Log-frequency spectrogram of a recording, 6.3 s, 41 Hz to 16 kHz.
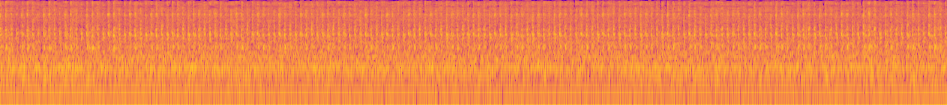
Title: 000769 misfire detected p0301 passat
